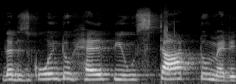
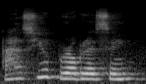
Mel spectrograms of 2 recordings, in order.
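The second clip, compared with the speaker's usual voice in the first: softer, unhurried meditation voice with long pauses; guided meditation; 12 dB quieter than usual. Real, not acted. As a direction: guide the listener gently through each breath.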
